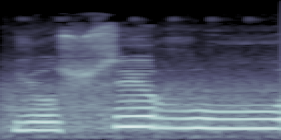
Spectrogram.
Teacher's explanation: اب دیکھیے را مشدد ہے، موٹا پڑا جا رہا ہے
